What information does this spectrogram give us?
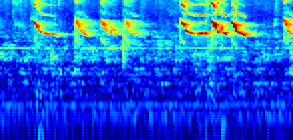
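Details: Lure song from a vigorous male Buxtoni white-eye; a string of high falling whistles, ending in a bright rapid cluster of sharp squeaky notes, low hum throughout.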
